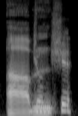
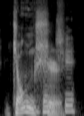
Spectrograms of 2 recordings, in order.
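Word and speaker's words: Jiangshi: I can only pronounce it in Mandarin. Zhongshi. Zhongshi. Mm-hmm. No, Zhongshi.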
